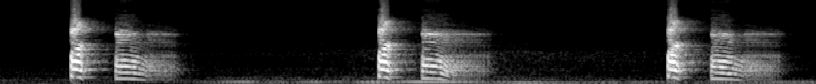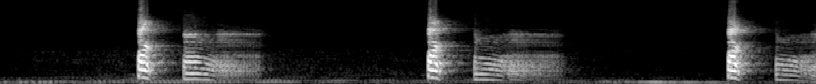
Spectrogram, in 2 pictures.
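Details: Gecko calling indoors: each call opens with a sharp click, followed by two quick falling tonal notes, repeated every two seconds or so six times in a quiet room.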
